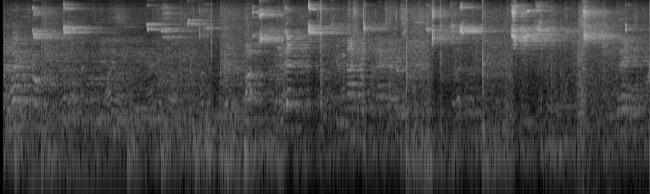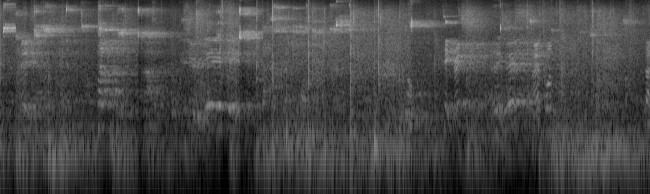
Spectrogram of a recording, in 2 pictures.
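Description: Live basketball game in an indoor gym: sneakers squeaking on the hardwood floor, the ball bouncing, and players calling out to each other.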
